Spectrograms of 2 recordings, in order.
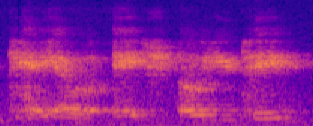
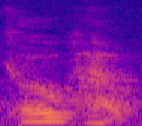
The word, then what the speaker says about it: Kohout: And then last name, was it K-O-H-O-U-T? Yes, sir. Yes, sir. Perfect. How do you pronounce that, if I may ask? Kohout.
